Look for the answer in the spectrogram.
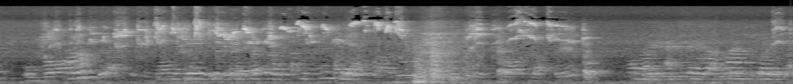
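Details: Young double-collared seedeater, ten months old, in the United States, delivering quick high twittering notes in dense bursts, briefly pausing near the end, while a person speaks quietly underneath.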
